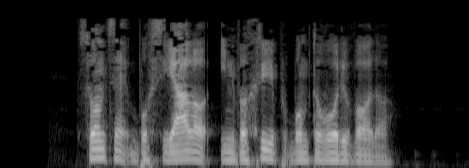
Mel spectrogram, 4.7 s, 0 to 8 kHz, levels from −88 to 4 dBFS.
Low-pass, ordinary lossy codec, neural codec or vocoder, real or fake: 7.2 kHz; MP3, 24 kbps; none; real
